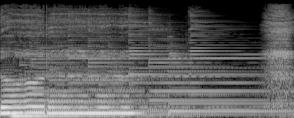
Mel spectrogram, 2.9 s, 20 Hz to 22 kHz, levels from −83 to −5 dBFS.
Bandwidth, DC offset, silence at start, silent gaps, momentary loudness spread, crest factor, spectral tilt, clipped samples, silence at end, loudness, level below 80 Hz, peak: 19 kHz; under 0.1%; 0 s; none; 13 LU; 14 dB; -5.5 dB/octave; under 0.1%; 0 s; -20 LUFS; -52 dBFS; -6 dBFS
